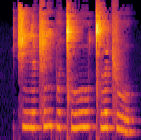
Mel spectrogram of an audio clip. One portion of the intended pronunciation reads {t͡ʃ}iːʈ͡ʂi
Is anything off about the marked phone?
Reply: no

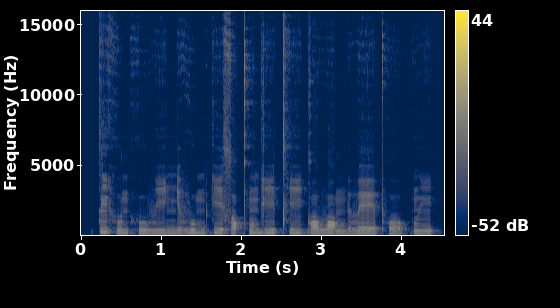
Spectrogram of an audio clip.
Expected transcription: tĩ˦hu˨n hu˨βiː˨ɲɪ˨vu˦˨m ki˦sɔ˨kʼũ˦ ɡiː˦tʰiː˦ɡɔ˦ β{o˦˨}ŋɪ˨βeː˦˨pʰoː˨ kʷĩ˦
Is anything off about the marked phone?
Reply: yes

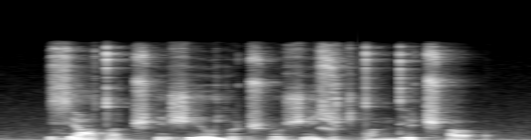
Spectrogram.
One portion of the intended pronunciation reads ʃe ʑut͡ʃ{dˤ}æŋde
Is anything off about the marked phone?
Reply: no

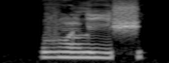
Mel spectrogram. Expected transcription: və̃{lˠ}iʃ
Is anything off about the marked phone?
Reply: yes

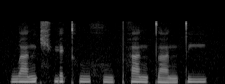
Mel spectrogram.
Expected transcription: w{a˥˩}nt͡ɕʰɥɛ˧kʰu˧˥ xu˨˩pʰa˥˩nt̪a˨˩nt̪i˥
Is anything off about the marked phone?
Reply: yes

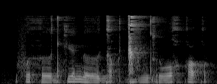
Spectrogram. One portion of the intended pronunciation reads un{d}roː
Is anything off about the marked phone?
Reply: no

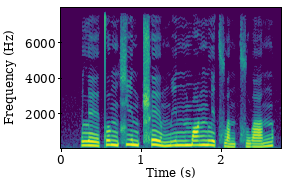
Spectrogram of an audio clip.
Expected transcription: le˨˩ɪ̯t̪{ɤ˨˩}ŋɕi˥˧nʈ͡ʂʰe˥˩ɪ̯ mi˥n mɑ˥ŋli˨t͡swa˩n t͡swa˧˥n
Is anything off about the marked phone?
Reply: yes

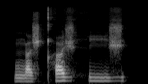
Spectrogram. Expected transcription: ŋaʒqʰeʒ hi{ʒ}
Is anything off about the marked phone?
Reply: no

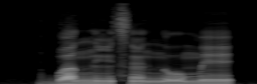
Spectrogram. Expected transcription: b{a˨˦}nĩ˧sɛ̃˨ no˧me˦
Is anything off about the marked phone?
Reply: yes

